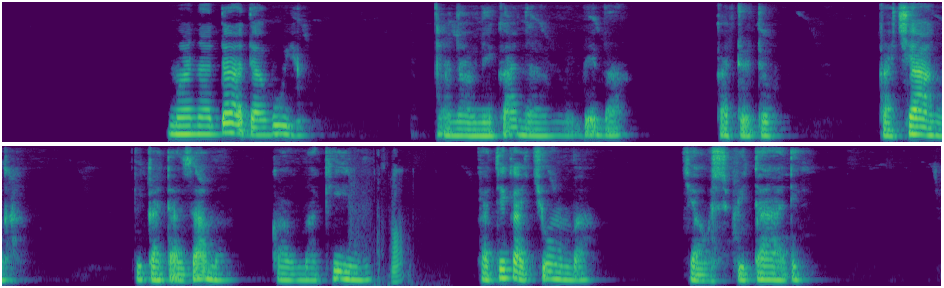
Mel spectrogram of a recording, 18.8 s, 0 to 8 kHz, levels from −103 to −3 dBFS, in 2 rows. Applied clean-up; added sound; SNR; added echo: neural mask model DeepFilterNet 3.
